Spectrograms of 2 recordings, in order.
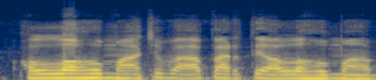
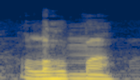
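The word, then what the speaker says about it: اللهمّ: Kalau ada tasdid begini, ini dipanjangin gak aslinya? Allahumma. Ya kan? Tapi antum kalau bacanya gimana? Allahumma. Salah itu. Kalau mau dapatkan rahasia baca Allahumma, hum-nya dipanjangkan. Allahumma. Ini yang malah salah. Di Allah-nya dipanjangin. Allah.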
